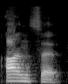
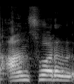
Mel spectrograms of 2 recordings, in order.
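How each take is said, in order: First: The w sound is silent in the word. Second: A w sound is pronounced in the word. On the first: The speaker calls it right. "आप कहोगे आंसर" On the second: The speaker calls it wrong. "कई बच्चे इसको school में हमेशा आंसर"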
